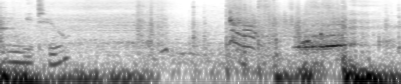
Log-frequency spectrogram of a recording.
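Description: A heavy metal barrel crashes against a wooden wall.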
